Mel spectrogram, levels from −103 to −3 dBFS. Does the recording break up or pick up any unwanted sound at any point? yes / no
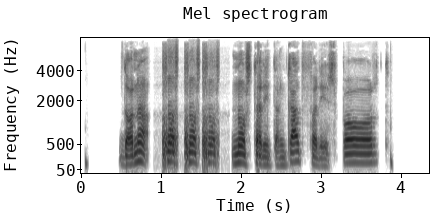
yes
